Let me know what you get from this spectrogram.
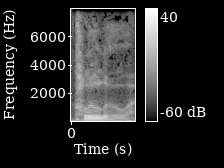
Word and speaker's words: Cthulhu: Joshi, says C-T-H-U-L-H-U as Clulu, semi-aspirated, with no T-H sound, because Lovecraft said that that's the way you're supposed to pronounce it.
